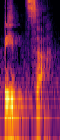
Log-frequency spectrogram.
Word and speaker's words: pizza: no adaptado al español lo ideal es pronunciarlo con una t y una zeta como en italiano o sea pizza y su escritura es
